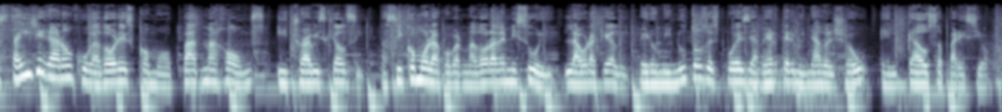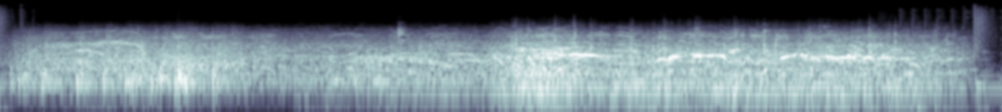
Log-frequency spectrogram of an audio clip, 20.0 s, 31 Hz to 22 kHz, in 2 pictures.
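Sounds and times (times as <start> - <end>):
speech: 0.0 - 10.5
panicked crowd screaming and crying after gunshots: 10.2 - 19.8
sharp yells: 12.6 - 19.7.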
